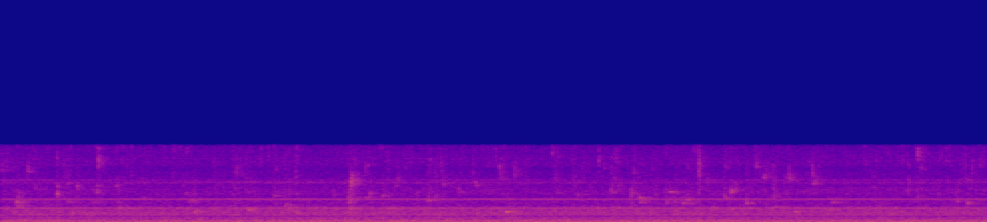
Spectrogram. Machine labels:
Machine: pump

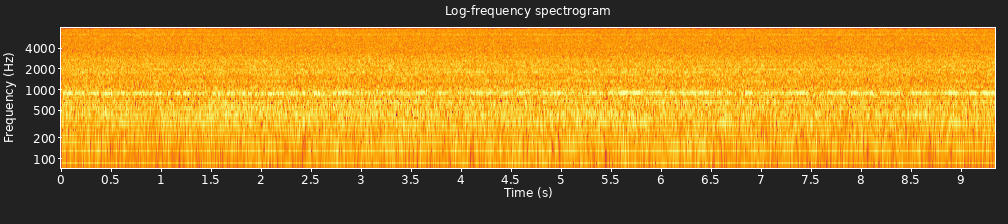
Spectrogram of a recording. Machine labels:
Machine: fan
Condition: normal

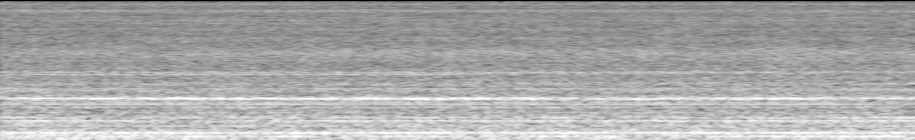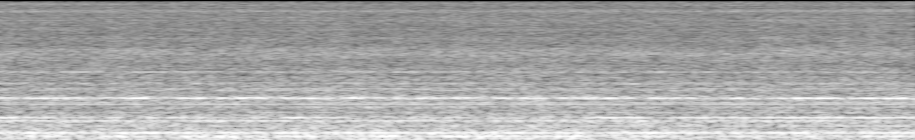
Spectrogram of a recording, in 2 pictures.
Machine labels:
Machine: pump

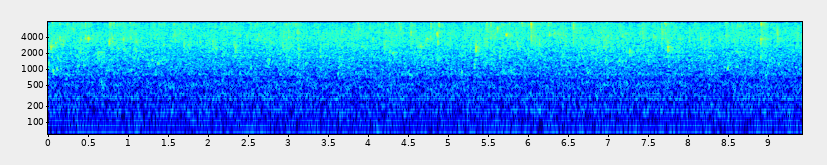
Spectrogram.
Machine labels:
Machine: pump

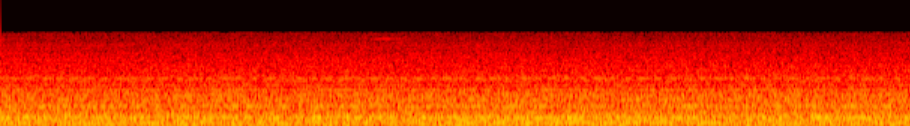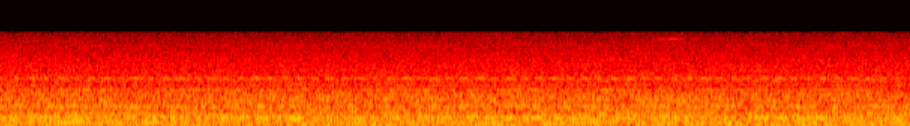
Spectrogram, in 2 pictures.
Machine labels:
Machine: fan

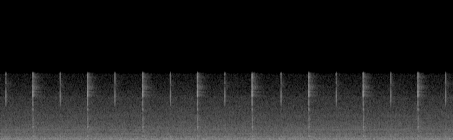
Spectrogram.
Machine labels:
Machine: valve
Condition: normal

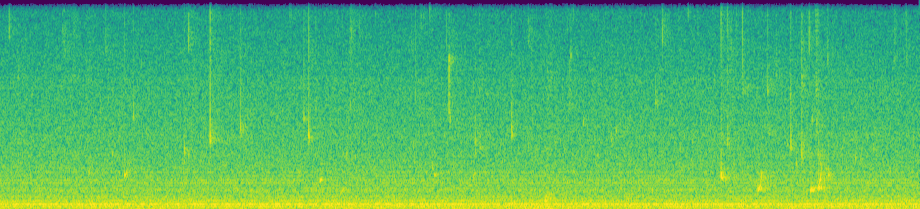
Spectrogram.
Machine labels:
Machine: pump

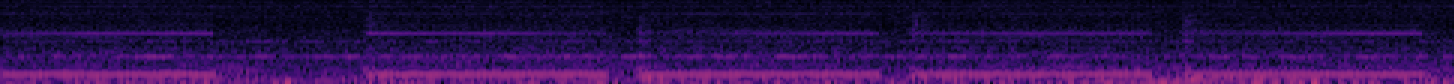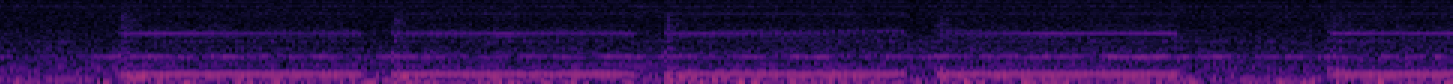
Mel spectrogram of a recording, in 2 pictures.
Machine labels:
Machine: slide rail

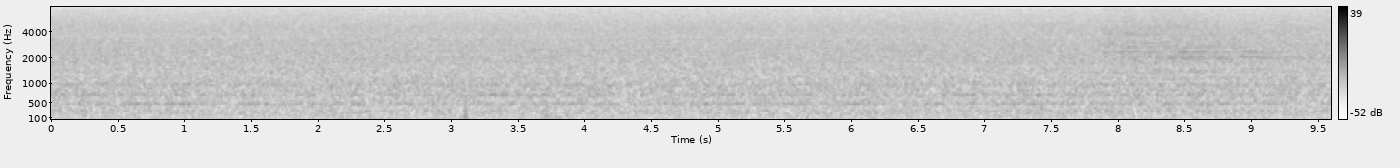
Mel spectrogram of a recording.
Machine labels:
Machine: fan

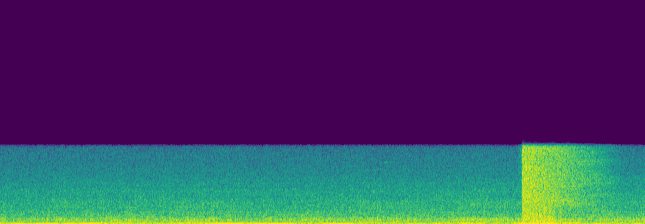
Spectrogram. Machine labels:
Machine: fan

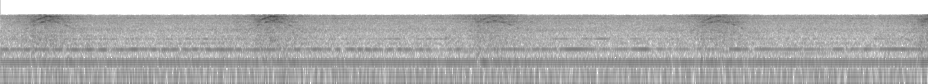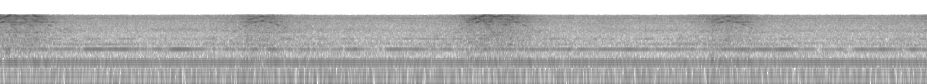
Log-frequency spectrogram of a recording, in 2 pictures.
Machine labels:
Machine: slide rail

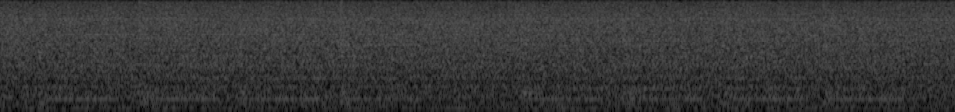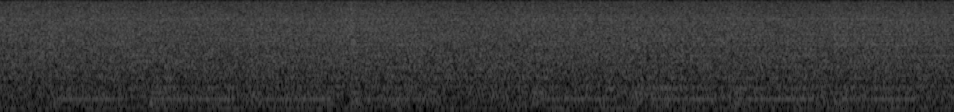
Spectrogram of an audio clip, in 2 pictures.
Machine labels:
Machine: slide rail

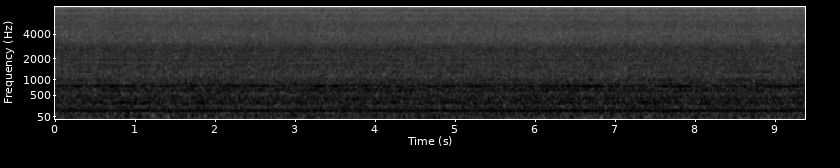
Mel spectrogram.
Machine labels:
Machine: fan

